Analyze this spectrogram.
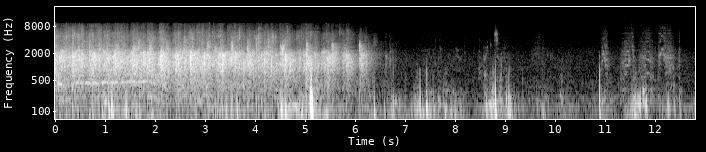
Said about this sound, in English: And if you love Jesus and your pastor, give him a hand clap as your pastor comes.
